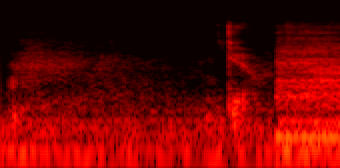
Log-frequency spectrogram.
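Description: Quiet room tone with one soft, whispered "yeah" about a second and a half in. Near the end a steady low hum comes in.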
